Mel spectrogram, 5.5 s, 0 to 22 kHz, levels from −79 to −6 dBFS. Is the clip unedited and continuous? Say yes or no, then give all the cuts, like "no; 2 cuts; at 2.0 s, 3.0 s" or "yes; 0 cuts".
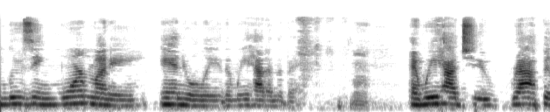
no; 1 cut; at 3.5 s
